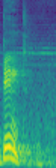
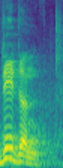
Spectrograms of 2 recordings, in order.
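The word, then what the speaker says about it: didn't: ये फैशन बन गया, इसको लोग बोलते हैं डिंट। डिंट डिंट नहीं बोलना है दोस्तों, एकदम क्लियर बोलना है, डिडंट। देखिए डी में जो ई है उसी पर स्ट्रेस है, यानी उसको बड़ी ई के जैसे पढ़ना है, इसको हमको पढ़ना चाहिए डिडंट।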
